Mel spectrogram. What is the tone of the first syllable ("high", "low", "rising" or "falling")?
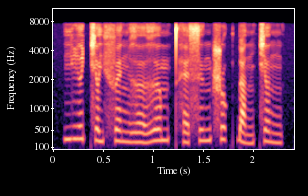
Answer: rising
